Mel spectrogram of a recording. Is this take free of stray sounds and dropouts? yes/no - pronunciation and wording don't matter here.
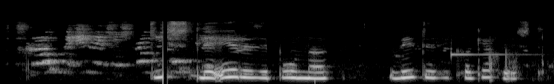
no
